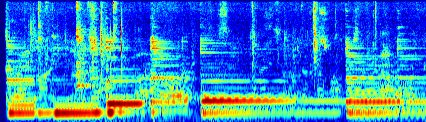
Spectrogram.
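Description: Guitar playing a slow pattern of picked chords, each chord left ringing and changing every second or so.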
